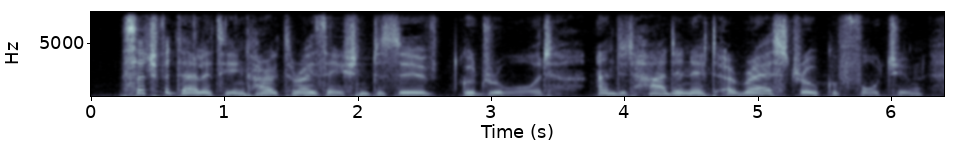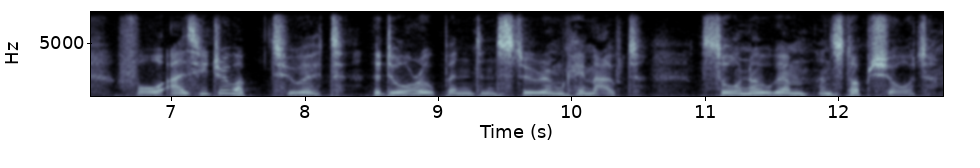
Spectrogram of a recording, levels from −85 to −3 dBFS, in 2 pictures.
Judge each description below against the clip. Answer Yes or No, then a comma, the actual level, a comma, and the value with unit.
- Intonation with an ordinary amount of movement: No, narrow, 2.0 semitones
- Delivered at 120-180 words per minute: Yes, average, 165 wpm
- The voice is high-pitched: Yes, high, 225 Hz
